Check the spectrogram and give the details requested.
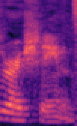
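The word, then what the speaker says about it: Róisín: coming along with me hello my name is rosheen so if you ever meet someone with that name you will know how to pronounce it so I thought this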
